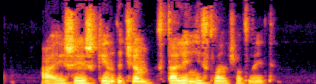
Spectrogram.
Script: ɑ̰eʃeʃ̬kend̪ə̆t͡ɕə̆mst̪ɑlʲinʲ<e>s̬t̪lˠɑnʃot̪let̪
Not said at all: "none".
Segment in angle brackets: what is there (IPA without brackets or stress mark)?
i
